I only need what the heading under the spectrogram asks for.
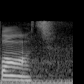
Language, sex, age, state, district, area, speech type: Hindi, female, 45-60, Bihar, Begusarai, rural, read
